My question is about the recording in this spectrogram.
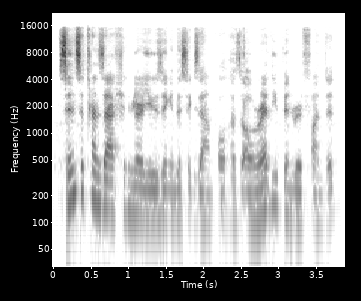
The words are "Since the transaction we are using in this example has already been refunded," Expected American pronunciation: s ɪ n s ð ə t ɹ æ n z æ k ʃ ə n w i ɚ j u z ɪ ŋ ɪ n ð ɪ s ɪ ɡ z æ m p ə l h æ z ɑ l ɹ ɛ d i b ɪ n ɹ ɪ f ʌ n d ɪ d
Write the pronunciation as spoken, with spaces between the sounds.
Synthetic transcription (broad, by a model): s ɪ n s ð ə t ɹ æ n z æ k ʃ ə n w i ɚ j u z ɪ ŋ ɪ n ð ɪ s ɪ ɡ z æ m p ə l h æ z ɑ l ɹ ɛ d i b ɪ n ɹ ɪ f ʌ n d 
